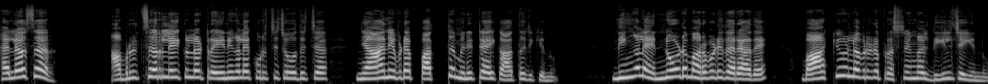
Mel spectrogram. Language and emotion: Malayalam, angry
